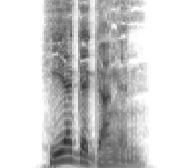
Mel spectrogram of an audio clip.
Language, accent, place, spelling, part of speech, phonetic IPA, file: German, Germany, Berlin, hergegangen, verb, [ˈheːɐ̯ɡəˌɡaŋən], De-hergegangen.ogg
- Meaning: past participle of hergehen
